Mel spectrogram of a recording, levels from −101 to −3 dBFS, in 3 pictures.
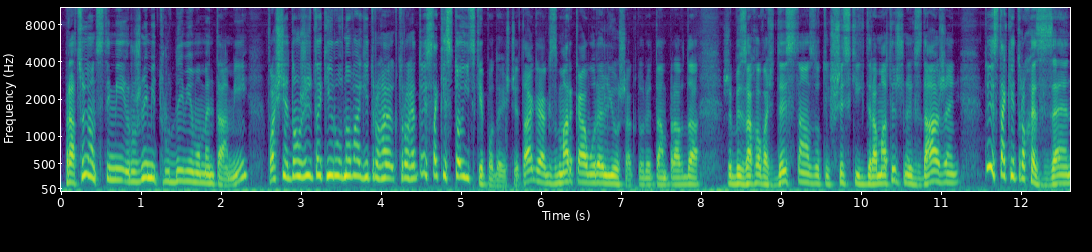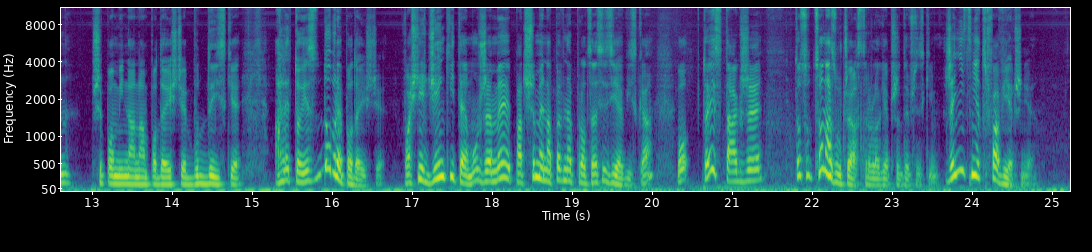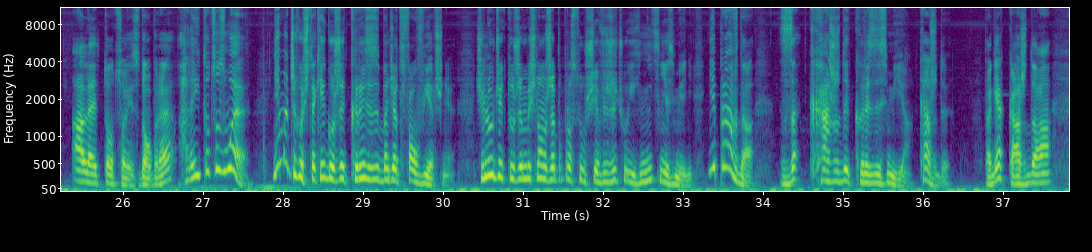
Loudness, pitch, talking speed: -20 LUFS, 180 Hz, 190 wpm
